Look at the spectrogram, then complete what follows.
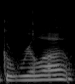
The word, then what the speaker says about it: guerrilla: in the world like gorilla like the animal it's well gorilla it turned out it's spelled g-u-e-r-i-l-l-a and as soon as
